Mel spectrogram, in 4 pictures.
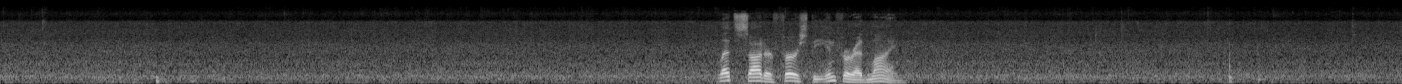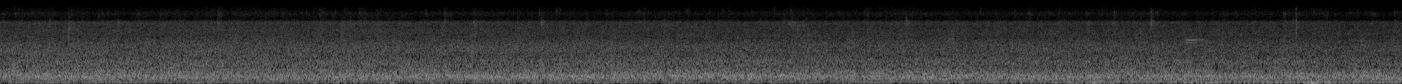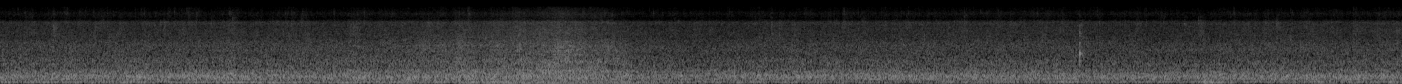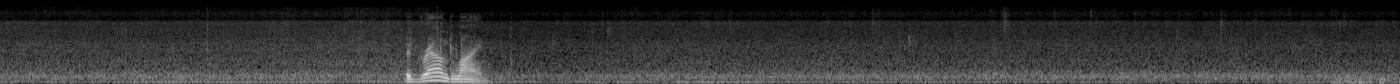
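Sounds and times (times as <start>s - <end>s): steady background hiss: 6.2s - 9.3s.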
